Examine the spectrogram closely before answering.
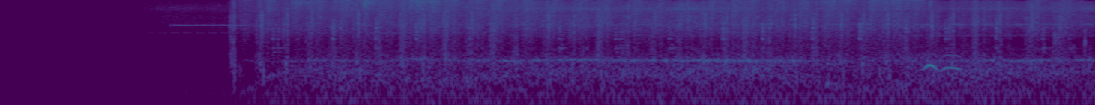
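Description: Wind blows steadily across an open field.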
